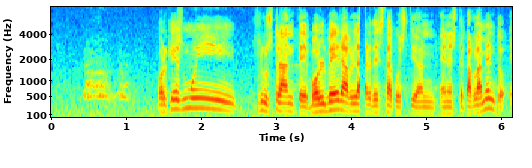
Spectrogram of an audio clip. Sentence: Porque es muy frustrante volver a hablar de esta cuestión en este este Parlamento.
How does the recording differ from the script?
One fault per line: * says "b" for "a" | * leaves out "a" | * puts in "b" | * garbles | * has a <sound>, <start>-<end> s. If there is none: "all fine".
* has a bark, 0.4-1.1 s
* has a dropout, 4.1-4.2 s
* leaves out "este"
